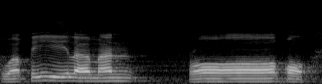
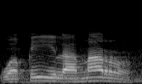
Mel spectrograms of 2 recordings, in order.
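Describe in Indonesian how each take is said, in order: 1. Ada jeda singkat di antara man dan raq. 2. Bunyi n menyatu dengan r tanpa berhenti. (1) "berhenti dulu, ro tanpa narik napas" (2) "dia nyambung"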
